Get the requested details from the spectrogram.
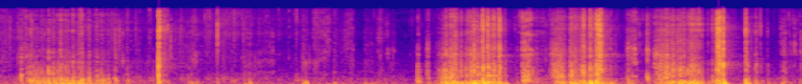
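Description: A metal blade scrapes and shaves the face of a hand-held solid white bar of dry soap with a pink rim. Gritty, rasping strokes with a heavy low body come in bursts, broken by sharp brief clicks and quieter scratching between them.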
